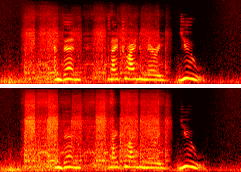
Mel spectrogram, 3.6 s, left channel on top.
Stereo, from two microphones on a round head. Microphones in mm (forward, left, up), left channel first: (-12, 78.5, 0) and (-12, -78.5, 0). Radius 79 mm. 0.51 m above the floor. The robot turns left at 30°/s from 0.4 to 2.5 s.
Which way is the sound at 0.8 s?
90° left.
